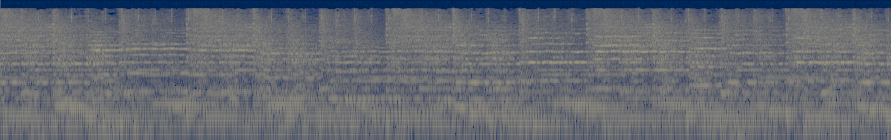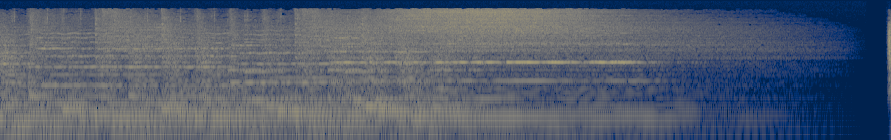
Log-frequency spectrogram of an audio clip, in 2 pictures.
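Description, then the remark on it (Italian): The Storie di Vapore theme tune: a full-band instrumental plays steadily with sustained harmonic tones and a driving rhythm, loud and continuous for about ten seconds before fading out to silence. “queste sono le nostre storie di vapore e mentre parte la sigla tirate su iniziativa.”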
